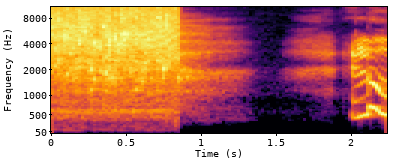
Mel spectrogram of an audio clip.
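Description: A household shower runs in a loud, steady hiss of spraying water that cuts off abruptly, followed by a brief lull and a short vocal sound.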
